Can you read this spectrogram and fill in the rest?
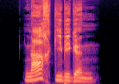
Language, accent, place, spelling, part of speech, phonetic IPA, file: German, Germany, Berlin, nachgiebigen, adjective, [ˈnaːxˌɡiːbɪɡn̩], De-nachgiebigen.ogg
- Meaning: inflection of nachgiebig: 1. strong genitive masculine/neuter singular 2. weak/mixed genitive/dative all-gender singular 3. strong/weak/mixed accusative masculine singular 4. strong dative plural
